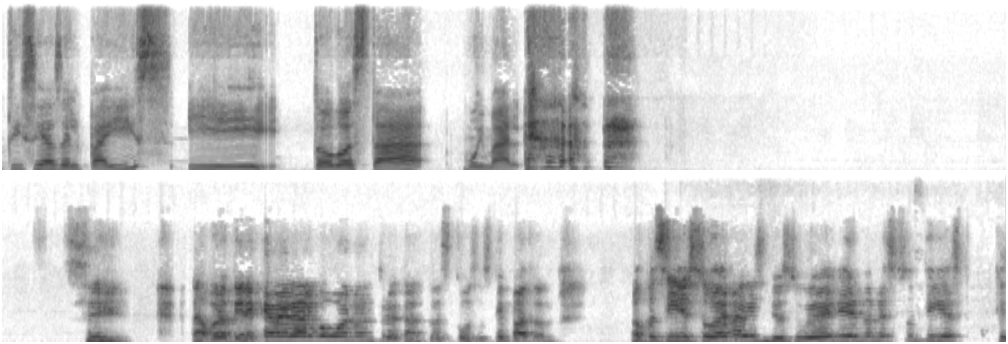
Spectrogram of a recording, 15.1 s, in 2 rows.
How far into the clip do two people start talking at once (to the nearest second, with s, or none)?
none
